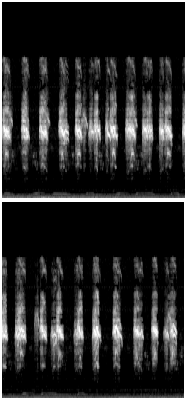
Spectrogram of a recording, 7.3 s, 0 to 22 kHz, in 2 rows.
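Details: Great tit nestlings from a second clutch of five eggs, in a nest box watched by a live camera in Israel in 2022, being fed by the female: high, hissing squeaky bursts repeated about three times a second over a low steady hum.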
